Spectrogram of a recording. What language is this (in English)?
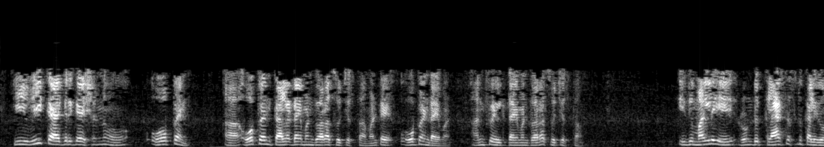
Telugu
